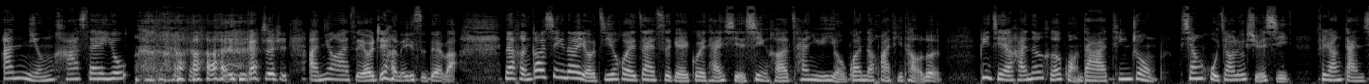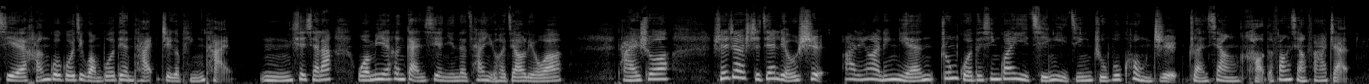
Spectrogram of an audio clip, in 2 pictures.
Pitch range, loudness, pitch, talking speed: 185-240 Hz, -26 LUFS, 210 Hz, 285 characters per minute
